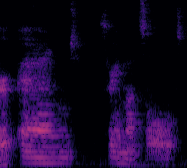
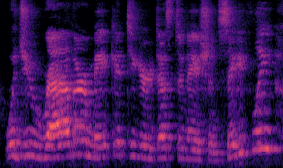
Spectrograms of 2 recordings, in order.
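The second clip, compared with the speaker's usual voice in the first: raised rhetorical question; 10 semitones higher, 8 dB louder than usual. Real, not acted.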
